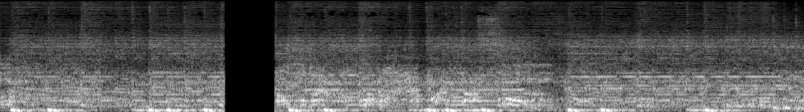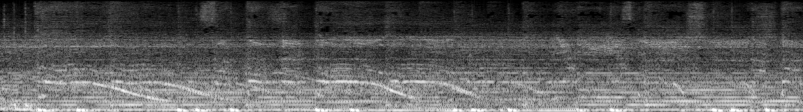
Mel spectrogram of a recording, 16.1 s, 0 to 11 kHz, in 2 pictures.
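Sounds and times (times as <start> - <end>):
hard rock band playing: 0.0 - 16.0.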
